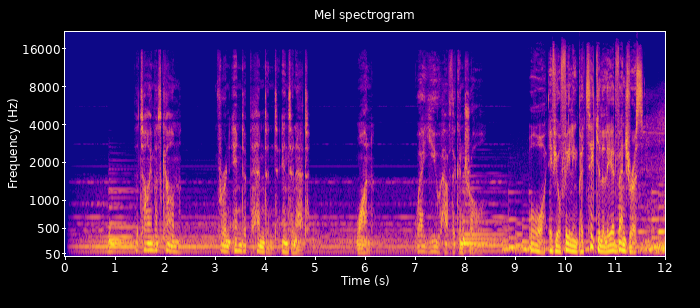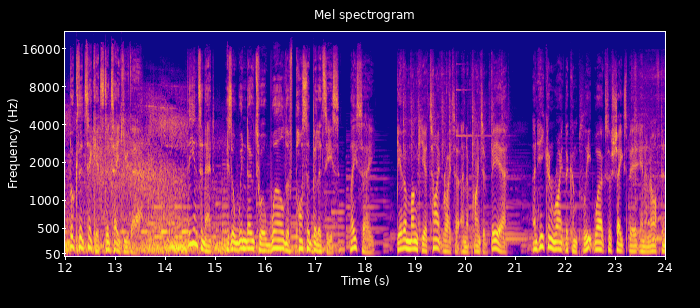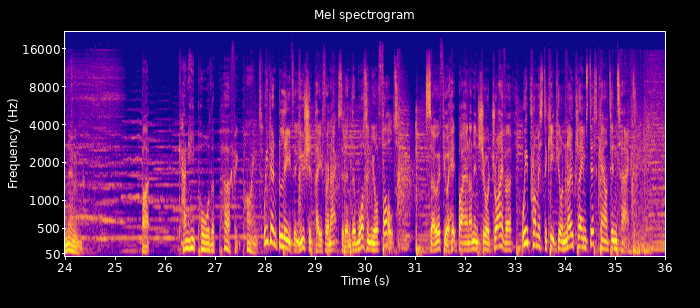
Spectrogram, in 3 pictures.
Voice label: English British commercial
